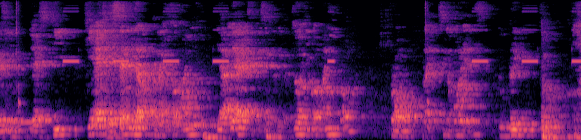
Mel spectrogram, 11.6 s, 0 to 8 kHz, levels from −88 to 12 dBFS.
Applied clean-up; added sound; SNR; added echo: classical method WPE with log-MMSE.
